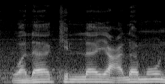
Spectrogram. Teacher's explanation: Nun mati bertemu dengan lam idgham bila ghunah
